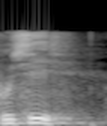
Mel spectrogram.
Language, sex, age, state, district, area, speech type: Nepali, male, 30-45, West Bengal, Darjeeling, rural, read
